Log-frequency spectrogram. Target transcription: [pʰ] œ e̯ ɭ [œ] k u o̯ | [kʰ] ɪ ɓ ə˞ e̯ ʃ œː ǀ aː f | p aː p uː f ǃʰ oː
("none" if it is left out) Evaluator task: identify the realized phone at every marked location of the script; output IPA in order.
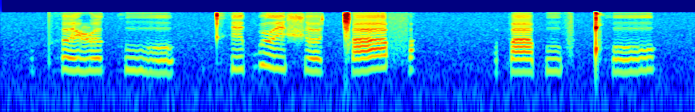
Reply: pʰ, œ, kʰ

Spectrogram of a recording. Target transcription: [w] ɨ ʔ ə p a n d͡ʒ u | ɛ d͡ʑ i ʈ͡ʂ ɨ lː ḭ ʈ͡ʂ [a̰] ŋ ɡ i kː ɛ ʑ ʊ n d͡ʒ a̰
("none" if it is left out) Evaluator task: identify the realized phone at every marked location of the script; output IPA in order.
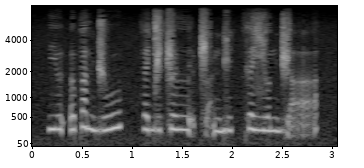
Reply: j, a̰

